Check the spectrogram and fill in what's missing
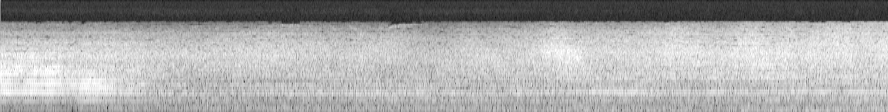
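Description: A jet airliner rotating on takeoff close by at a busy airfield, a steady broad engine roar with tonal whine held throughout at moderate level, swelling slightly toward the end.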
